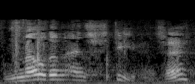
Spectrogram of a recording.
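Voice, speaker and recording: A menacing male prison guard in a radio drama, ringing with long reverb. He sneers and threatens in a fairly high, swinging voice. There is clear noise in the recording. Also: huge pitch swings, slow pace, full character voice. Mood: sneering. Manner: taunting, threatening, authoritative. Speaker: actor in a radio play. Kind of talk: Dutch radio drama acting.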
